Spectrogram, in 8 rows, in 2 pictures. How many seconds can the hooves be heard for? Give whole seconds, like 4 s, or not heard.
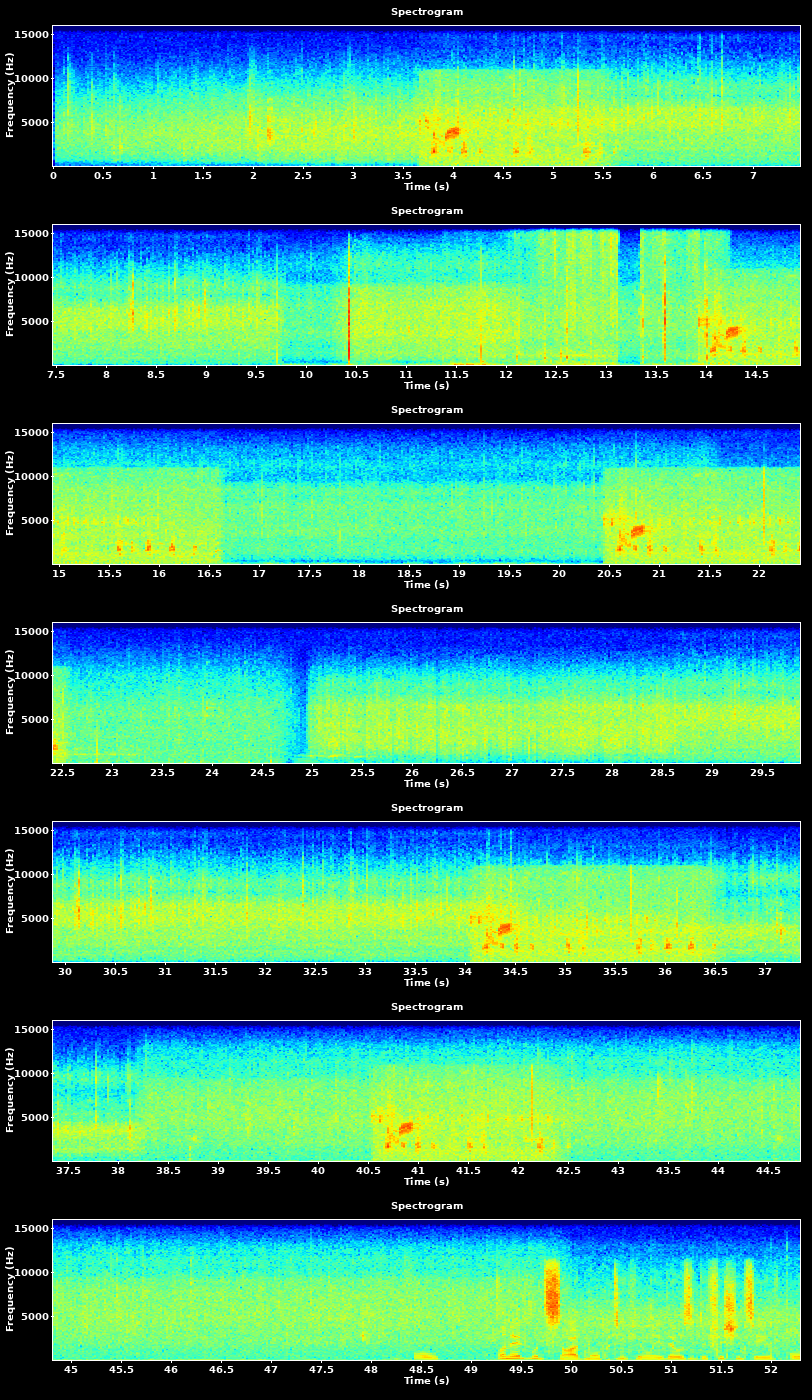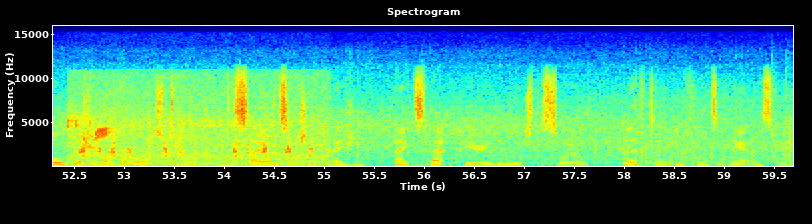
3 s.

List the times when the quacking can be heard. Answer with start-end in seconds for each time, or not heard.
3.6-5.7, 13.9-16.6, 20.4-22.6, 34.0-36.6, 40.5-42.5, 52.4-55.1.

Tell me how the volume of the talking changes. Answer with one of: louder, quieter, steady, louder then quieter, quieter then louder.
quieter.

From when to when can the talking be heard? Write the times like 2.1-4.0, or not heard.
48.1-59.6.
